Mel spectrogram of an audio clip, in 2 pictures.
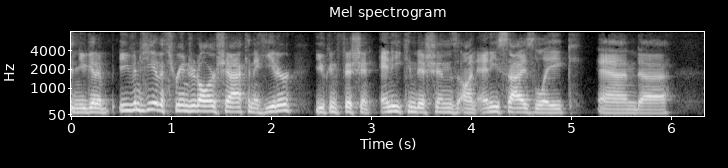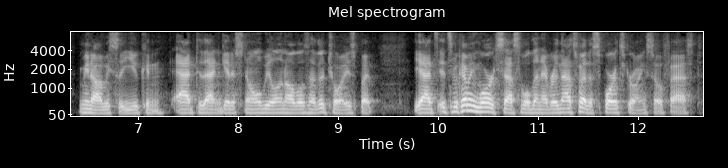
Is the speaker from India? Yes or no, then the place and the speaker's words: no; Canada; being a Canadian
